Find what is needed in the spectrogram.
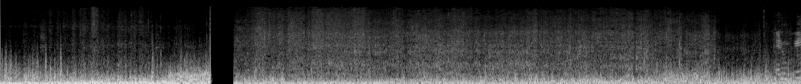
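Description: Wind buffeting a phone microphone on a sailboat, a steady low rumble that cuts out briefly about two seconds in.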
